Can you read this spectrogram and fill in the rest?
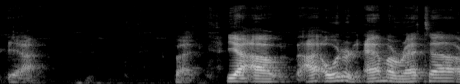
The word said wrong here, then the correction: Amaretto: or how do you say that? Isn't it a liquor? – Yeah. Amaretto. – Amaretto.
